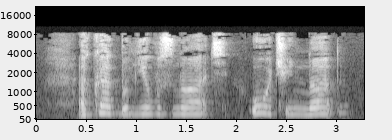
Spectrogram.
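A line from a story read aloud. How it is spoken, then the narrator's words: Whiny, plaintive question. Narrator (Russian): Имон подбавил в голос плаксивости и жалобно спросил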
